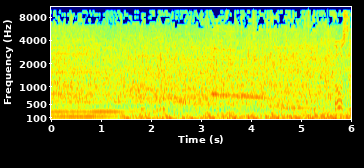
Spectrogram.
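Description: Arena crowd cheering after a goal, with a low, steady horn-like chord that cuts off about a second and a half in, followed by loud arena music with a beat under the crowd noise.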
